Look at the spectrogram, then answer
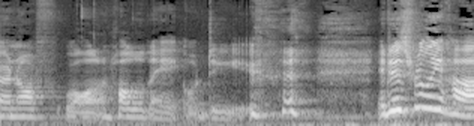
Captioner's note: laughs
